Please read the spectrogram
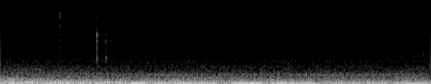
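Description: Steady low rumble of a moving car heard inside its cabin, with two faint clicks about half a second and a second in.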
